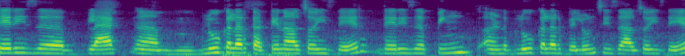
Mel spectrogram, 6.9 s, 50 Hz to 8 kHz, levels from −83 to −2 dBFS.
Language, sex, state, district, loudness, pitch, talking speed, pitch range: English, female, Odisha, Nuapada, -18 LUFS, 215 Hz, 190 wpm, 205-230 Hz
